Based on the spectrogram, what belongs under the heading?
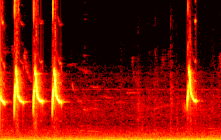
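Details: Olive-backed tailorbird song variation used as a master recording for training birds: three sharp, high whistled notes, each dropping quickly in pitch, given about twice a second, then a pause and one more note.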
